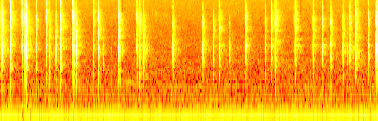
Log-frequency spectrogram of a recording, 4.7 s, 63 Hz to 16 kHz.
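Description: Light, rapid tapping on a plastic Kirby's Dream Land 2 Game Boy cartridge produces 27 short, dry clicks with a bright tone centered near 1.6 kHz. The taps fall in an uneven rhythm over a steady low hum, and each one stops almost instantly with no ring.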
